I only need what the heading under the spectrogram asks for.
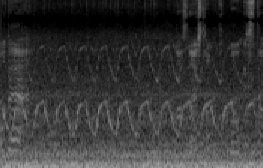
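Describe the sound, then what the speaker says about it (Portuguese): An ambulance siren wails in a fast, repeating up-and-down pattern, loud and close, over rumbling traffic on the Rio-Niterói Bridge, Rio de Janeiro. "É uma ambulância"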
